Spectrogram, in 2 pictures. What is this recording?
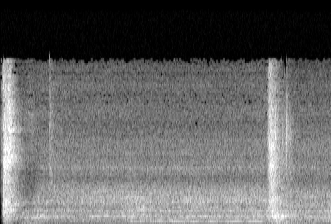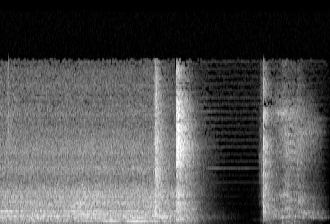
Machine Handicap Lift
Mechanical servos in a handicap lift system installed in the interior of a building.
field-recording, mechanical, machine, robotic, servo, industrial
